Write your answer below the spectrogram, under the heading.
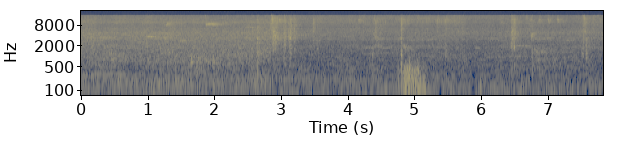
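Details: Low rumbling background noise with a brief thump, and no animal voice.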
